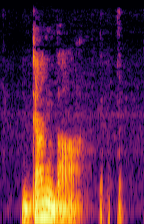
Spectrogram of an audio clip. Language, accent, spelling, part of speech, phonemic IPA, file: English, Southern England, dun-bar, noun, /ˈdʌnbɑː(ɹ)/, LL-Q1860 (eng)-dun-bar.wav
- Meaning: A moth of species Cosmia trapezina, found in parts of Europe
